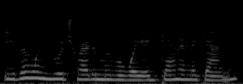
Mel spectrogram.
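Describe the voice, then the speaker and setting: A woman playing a doting, possessive snow-spirit wife in an intimate roleplay audio, speaking to her beloved in a sweet, teasing, clingy way with soft menace. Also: on the high side, steady tone, fast, natural voice. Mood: dreamy, obsessive. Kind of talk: intimate scripted roleplay audio addressed to the listener.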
